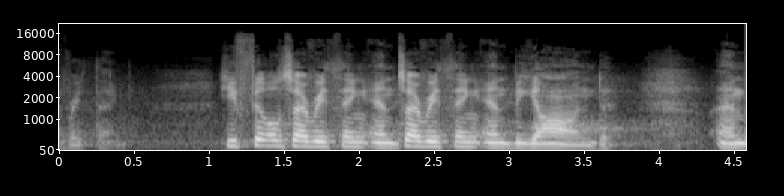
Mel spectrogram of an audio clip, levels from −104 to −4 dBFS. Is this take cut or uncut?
cut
